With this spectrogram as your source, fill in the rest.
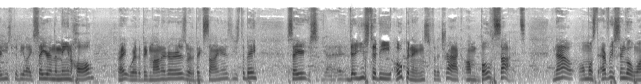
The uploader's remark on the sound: A VERY SHORT, COMPLETELY SPONTANEOUS, PERHAPS TOO LIT, TOTALLY UNEDITED, BUT PRETTY EPIC (if I do say so) RANT ABOUT THE CITY. LIVE FROM PENN “FUCKING” STATION. NO INTRO.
